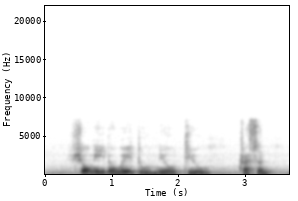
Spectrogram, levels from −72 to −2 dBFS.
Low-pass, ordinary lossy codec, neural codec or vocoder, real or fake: 7.2 kHz; none; vocoder, 24 kHz, 100 mel bands, Vocos; fake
